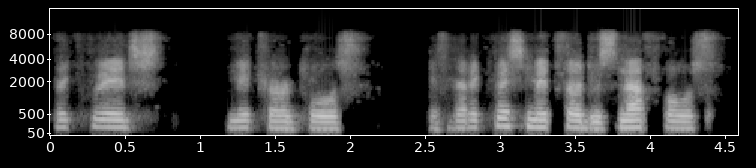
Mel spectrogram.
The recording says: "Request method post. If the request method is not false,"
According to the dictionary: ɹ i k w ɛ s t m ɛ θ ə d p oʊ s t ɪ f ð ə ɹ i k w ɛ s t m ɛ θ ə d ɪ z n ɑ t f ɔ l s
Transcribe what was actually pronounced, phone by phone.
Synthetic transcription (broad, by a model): ɹ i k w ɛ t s m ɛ t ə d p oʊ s ɪ f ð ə ɹ i k w ɛ s t m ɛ t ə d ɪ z n ɑ t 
